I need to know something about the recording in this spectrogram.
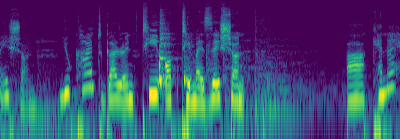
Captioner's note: clattering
